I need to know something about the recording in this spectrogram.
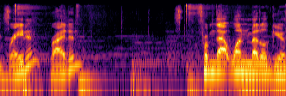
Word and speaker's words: Raiden: Raiden, thank you. It's giving so much Raiden. Raiden? It would be Raiden if I was pronouncing it Japanese. Raiden. Said Raiden, yeah. I was pronouncing it like a gringo.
